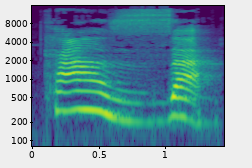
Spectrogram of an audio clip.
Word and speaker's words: casa: Casa. Se escreve com S, mas tem som de Z.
